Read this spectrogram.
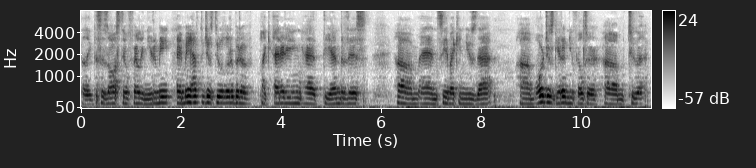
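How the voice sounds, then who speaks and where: A woman's voice: on the low side, dark tone, a little hiss or hum. A woman chatting casually to camera as a vlogger, in a tentative, loosely rambling way. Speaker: running vlogger.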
